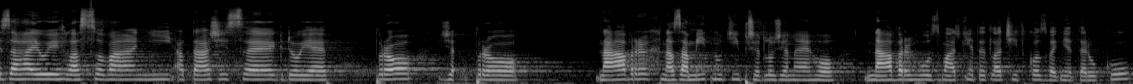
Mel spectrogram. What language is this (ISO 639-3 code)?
ces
